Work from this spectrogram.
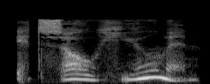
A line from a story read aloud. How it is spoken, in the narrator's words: Casey whispered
